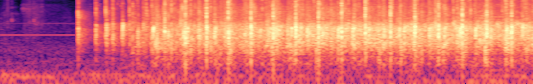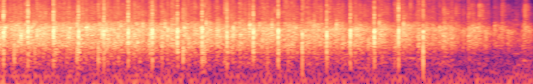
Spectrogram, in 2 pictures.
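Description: A crowd applauds loudly and steadily.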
